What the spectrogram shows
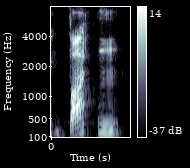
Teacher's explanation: When you say button, that is a glottal stop, so the airflow is blocked in the glottis area.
